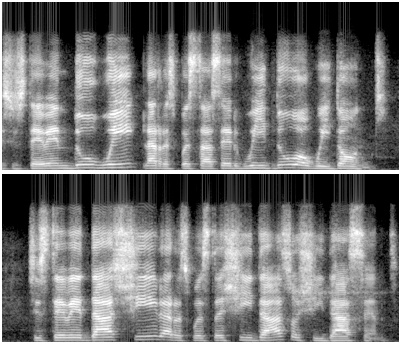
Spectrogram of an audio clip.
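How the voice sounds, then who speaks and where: A man teaching an English class, patiently explaining and repeating example answers slowly. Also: a little high. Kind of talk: online class lecture.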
